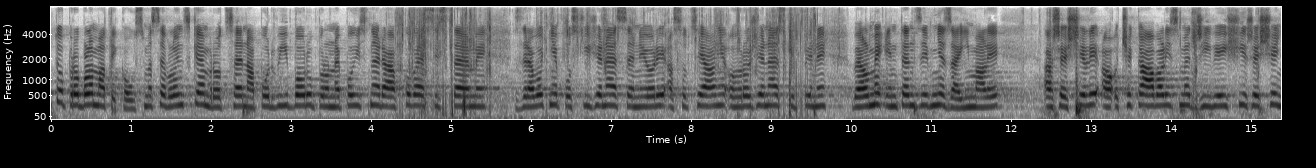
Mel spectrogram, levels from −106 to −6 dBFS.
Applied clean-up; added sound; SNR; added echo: none; Fireworks + Packing tape, duct tape; 14 dB; none.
